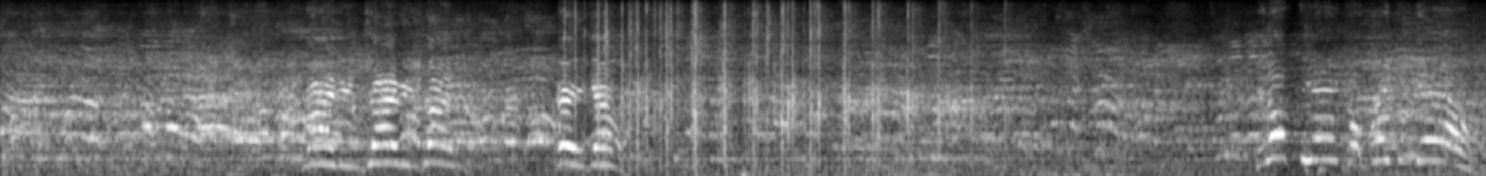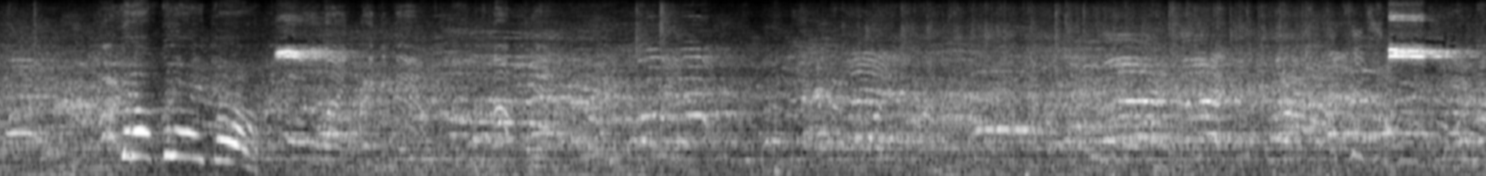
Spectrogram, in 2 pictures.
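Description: A crowd of spectators murmurs and shouts in a large echoing gym.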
